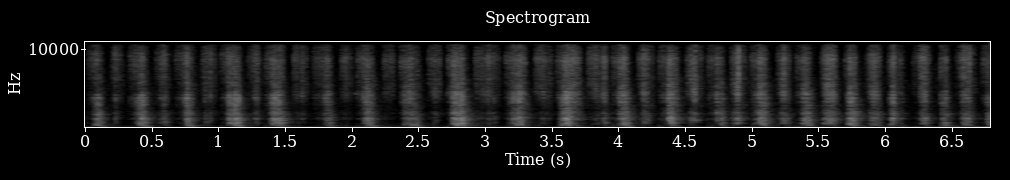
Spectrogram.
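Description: A wooden stylus scrapes the wax coating off a flat scratch-art card of wax-coated paper, working the tree trunk in vertical strokes. It makes a steady run of short, dry, rasping scratches, about three per second, each with a soft papery hiss and no ring.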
